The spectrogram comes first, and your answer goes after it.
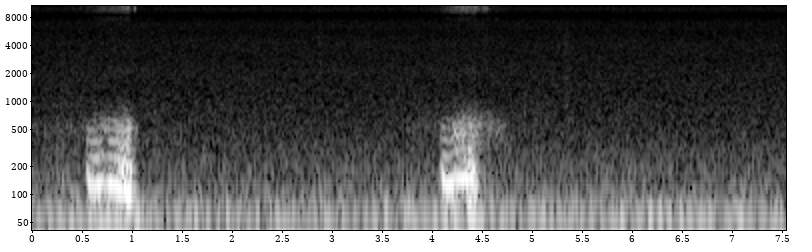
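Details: Sleeping poodle snoring: two short, low, rough rumbling breaths, each about half a second long and roughly three and a half seconds apart, with quiet room hush in between.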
